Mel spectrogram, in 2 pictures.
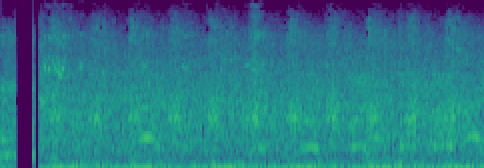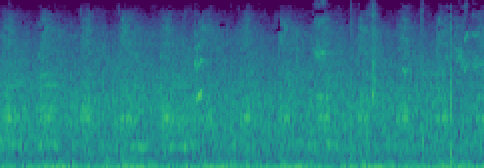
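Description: Basketball arena game sound: crowd noise over a low, evenly pulsing beat from the arena's music, with short scattered squeaks and knocks from play on the court.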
